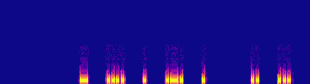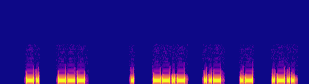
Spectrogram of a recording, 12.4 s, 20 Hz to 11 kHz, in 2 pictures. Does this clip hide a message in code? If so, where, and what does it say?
Yes: Morse code from 1.6 to 12.1 s, heard as a keyed tone, about 25 wpm, spaced as for 15 wpm, 600 Hz. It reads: THERE IS NO EQUAL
